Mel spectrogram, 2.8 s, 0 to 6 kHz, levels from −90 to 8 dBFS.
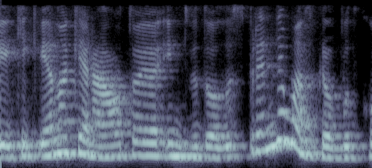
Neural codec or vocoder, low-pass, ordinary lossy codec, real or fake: none; 5.4 kHz; MP3, 48 kbps; real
